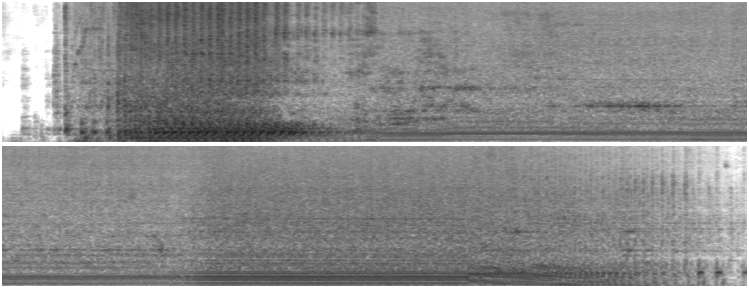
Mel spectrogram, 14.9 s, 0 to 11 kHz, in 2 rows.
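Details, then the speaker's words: Ariens Compact 24 snowblower after carburettor cleaning: the engine catches and holds a fast, high idle that won't drop. Cause was a bent plate that left the governor arm stuck. "Once I finished cleaning the carb, the idle was really high, so pulled the tank off."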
